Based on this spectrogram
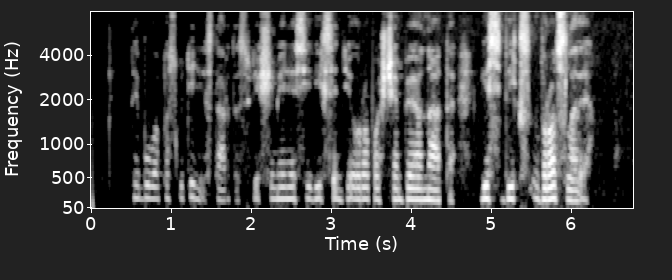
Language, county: Lithuanian, Utena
